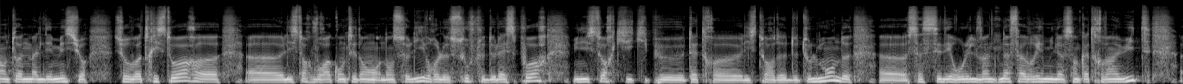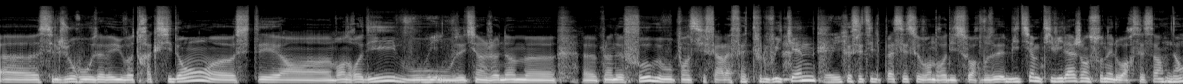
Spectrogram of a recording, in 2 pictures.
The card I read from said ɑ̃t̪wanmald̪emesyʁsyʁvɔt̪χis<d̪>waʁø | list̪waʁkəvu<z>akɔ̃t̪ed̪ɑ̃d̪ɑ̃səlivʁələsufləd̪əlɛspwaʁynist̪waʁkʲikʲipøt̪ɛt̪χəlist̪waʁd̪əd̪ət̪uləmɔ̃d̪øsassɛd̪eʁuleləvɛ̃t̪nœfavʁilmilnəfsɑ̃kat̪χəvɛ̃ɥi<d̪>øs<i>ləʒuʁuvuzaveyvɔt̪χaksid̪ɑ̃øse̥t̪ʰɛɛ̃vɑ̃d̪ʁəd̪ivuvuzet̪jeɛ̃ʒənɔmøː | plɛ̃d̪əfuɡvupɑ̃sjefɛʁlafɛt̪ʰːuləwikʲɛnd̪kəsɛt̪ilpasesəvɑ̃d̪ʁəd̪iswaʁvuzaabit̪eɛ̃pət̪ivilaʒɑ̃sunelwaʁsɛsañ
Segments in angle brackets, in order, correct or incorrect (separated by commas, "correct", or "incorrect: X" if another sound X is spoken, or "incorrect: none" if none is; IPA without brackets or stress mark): incorrect: t̪, incorrect: ʁ, incorrect: t̪, incorrect: ɛ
